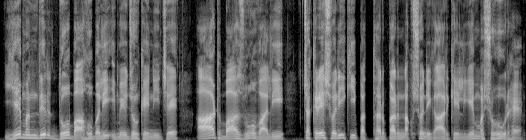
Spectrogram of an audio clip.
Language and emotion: Urdu, neutral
